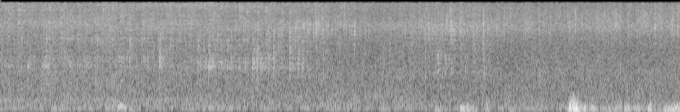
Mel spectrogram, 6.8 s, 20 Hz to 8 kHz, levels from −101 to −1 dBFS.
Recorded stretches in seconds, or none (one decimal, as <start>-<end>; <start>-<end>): 0.0-6.8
